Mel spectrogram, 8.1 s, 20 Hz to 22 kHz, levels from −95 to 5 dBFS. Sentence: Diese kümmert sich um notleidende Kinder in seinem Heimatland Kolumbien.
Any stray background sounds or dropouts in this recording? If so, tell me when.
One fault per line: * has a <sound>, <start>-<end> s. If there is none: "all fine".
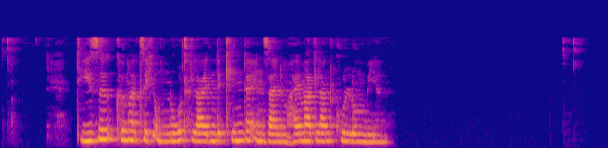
all fine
